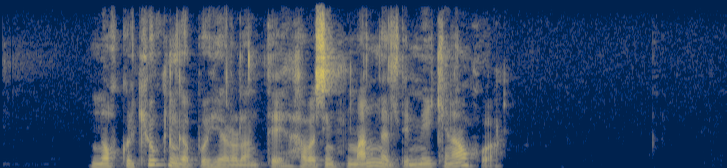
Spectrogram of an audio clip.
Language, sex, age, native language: Icelandic, male, 30-39, Icelandic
